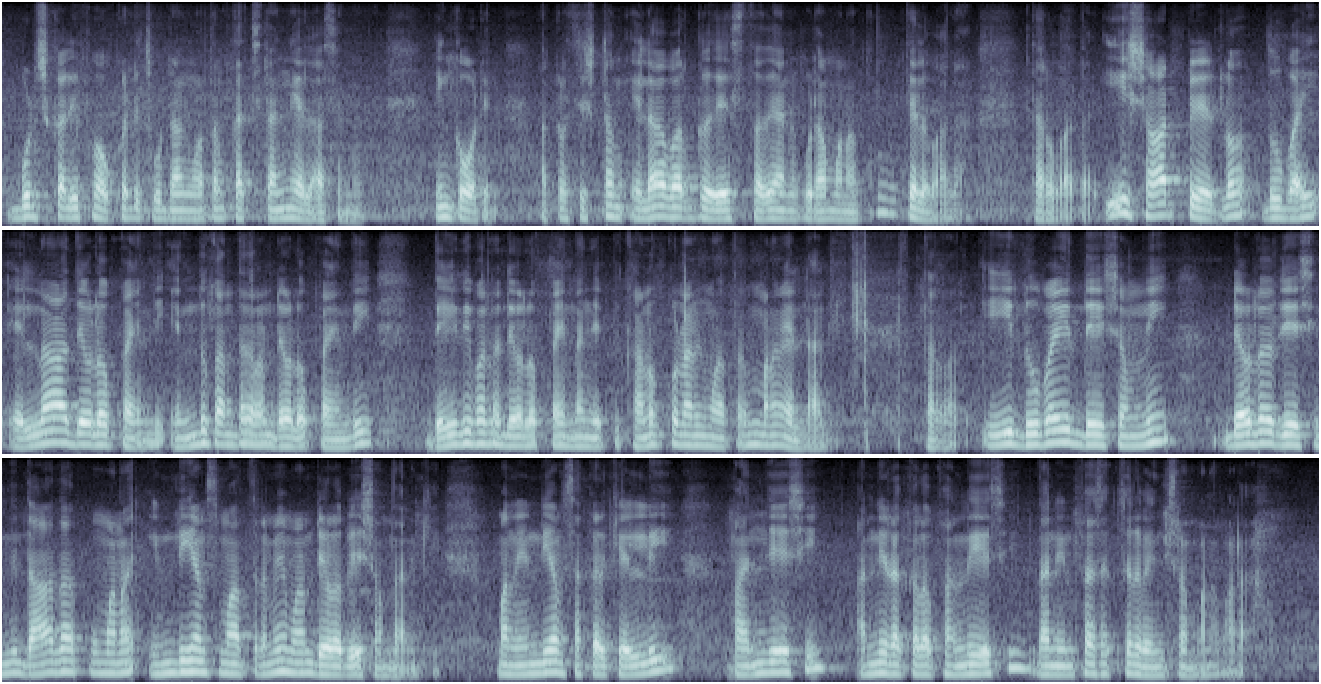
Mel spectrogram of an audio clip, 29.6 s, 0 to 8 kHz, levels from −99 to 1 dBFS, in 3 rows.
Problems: constant background noise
